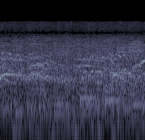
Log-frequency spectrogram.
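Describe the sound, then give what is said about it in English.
Bustling crowd noise, a dense and continuous mix of many overlapping voices and shouts, loud and steady throughout with no single voice standing out. “With her hands to her head, she tries to make her way through the crowd.”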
